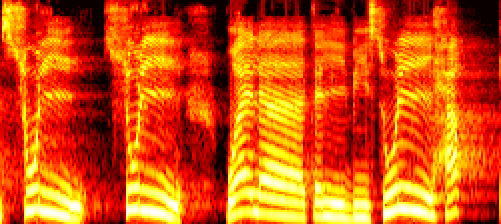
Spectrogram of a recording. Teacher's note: المد واللام القمريه تلاقيا لفظا لا رسما اذا يسقط حرف المد فانتقل من ضمه السين الى اسكان اللام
